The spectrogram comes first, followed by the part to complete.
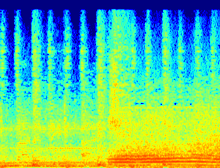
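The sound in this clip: A rally car skids in a racing video game. A pulsing engine drone gives way about halfway to a louder, sustained high tire squeal, with no voices.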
